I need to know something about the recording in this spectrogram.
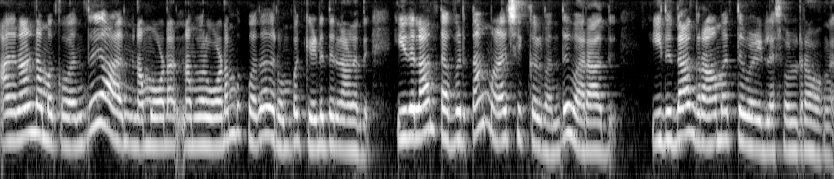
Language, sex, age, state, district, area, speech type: Tamil, female, 18-30, Tamil Nadu, Viluppuram, rural, spontaneous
